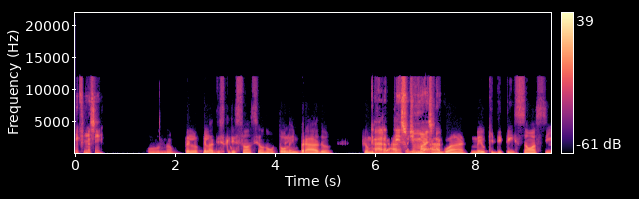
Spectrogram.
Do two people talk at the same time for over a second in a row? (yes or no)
yes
